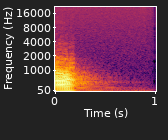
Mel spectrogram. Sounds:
Musical instrument, Brass instrument, Music

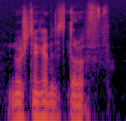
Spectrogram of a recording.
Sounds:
man speaking, Speech, Human voice

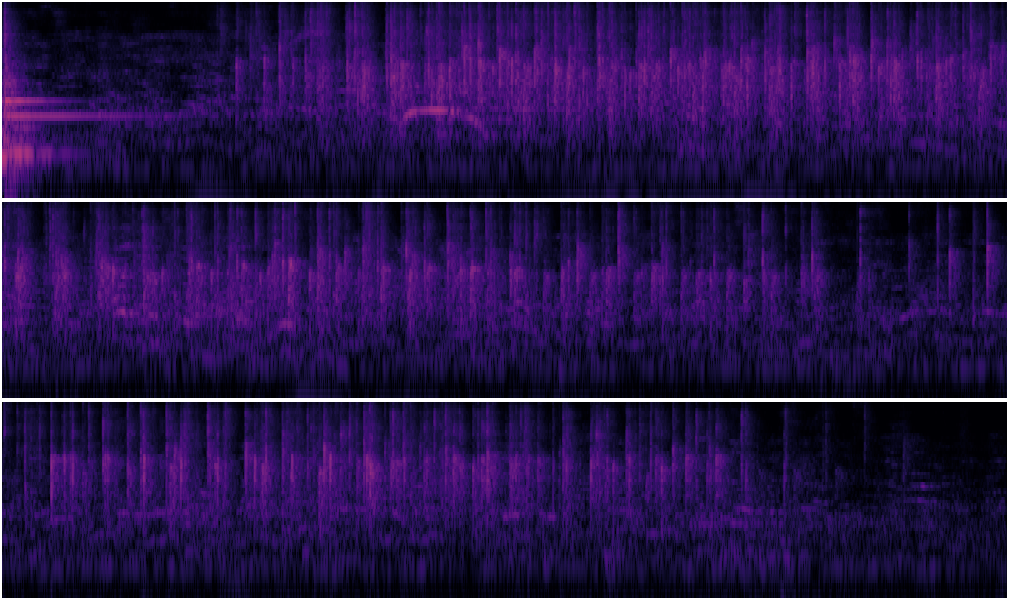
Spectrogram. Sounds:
Applause, Human group actions

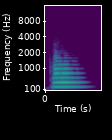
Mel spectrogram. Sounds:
Musical instrument, Music, Brass instrument

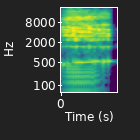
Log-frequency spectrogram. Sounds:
eructation

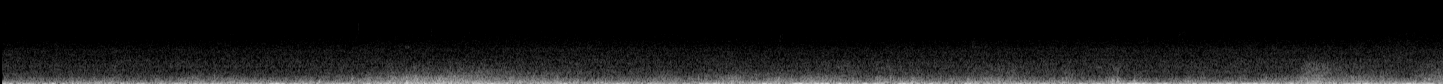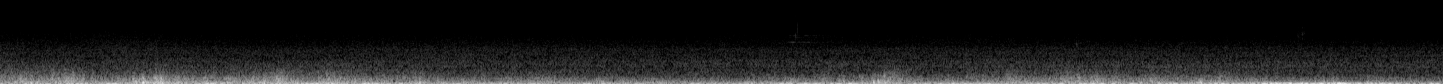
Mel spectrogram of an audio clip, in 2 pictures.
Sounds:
Thunder, Thunderstorm

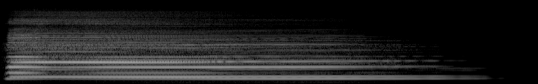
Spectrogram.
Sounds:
Musical instrument, Music, Harmonica

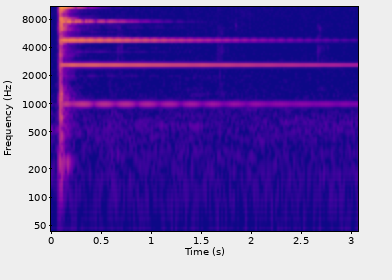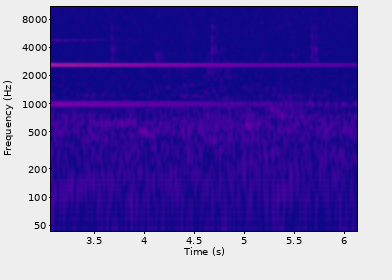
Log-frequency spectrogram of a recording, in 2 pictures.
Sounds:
Bell

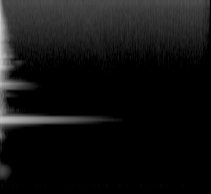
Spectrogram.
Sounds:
Bell

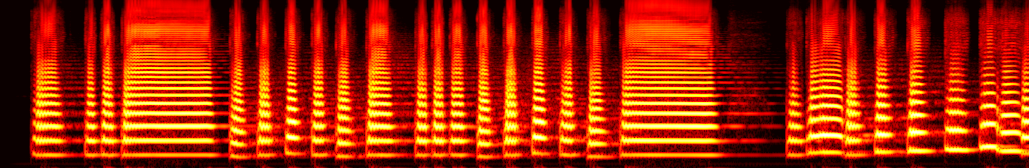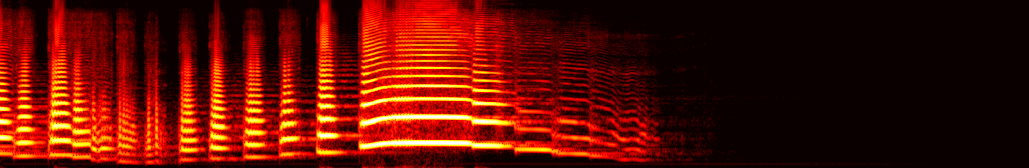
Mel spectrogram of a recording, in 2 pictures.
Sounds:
Brass instrument, Music, Musical instrument

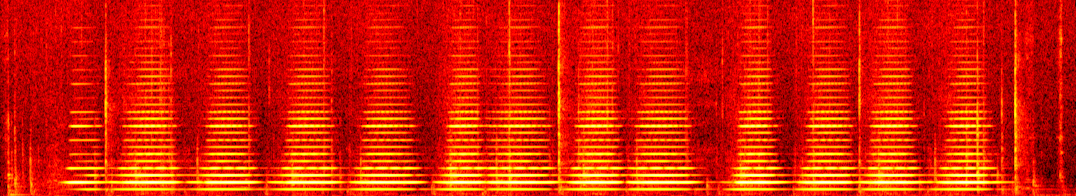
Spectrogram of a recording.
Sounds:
Organ, Keyboard (musical), Musical instrument, Music

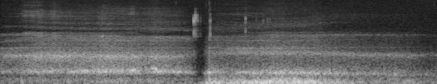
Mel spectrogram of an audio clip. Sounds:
Human voice

